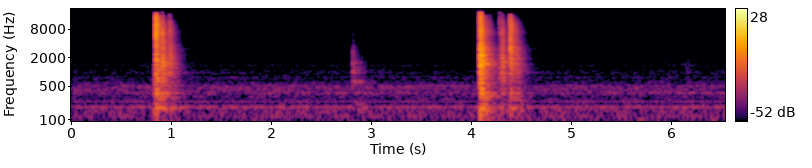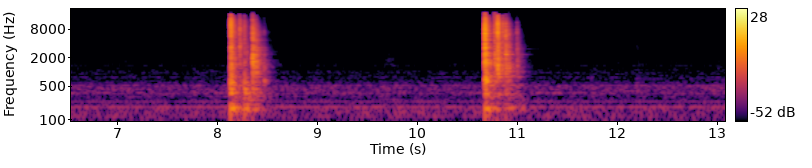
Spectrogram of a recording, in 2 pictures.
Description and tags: Toothbrush counter
dropping a toothbrush at different distances onto a counter
counter, field-recording, toothbrush, hotel, H6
